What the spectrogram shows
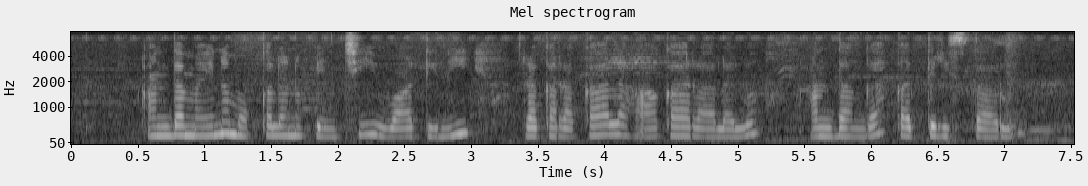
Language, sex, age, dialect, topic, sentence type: Telugu, female, 18-24, Southern, agriculture, statement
